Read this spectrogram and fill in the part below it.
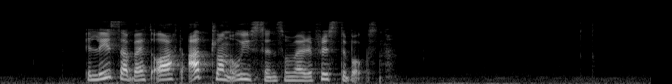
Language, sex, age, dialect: Faroese, female, 15-35, Norðurstreymoy/Eysturoy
